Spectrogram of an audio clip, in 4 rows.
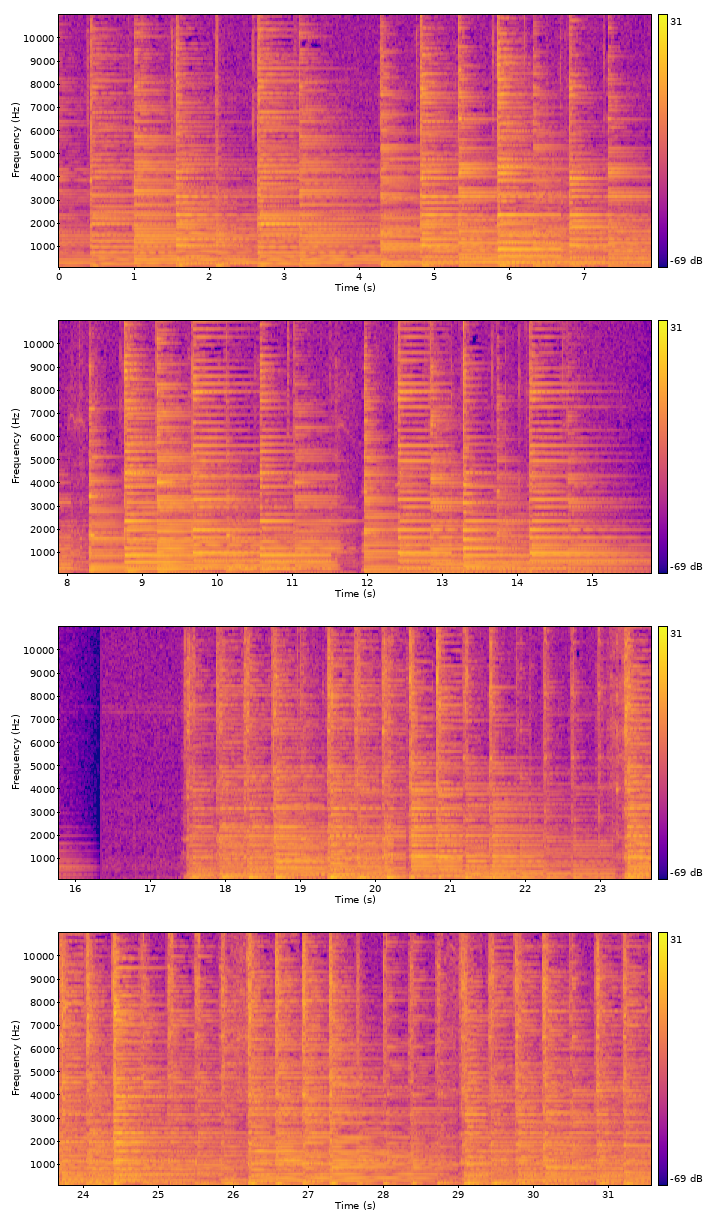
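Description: Takamine TSF48C steel-string acoustic guitar played slowly through a G–Am7–G6/B pattern, bass notes on the downstrokes and melody carried by the upstrokes, the notes left ringing. About halfway it fades out, a second of silence, then a new passage of steady downstrokes over C, Fadd9, Am7 and G, the melody in each stroke.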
